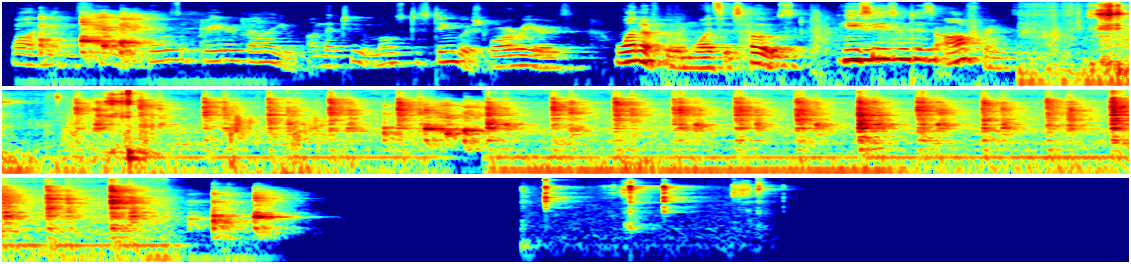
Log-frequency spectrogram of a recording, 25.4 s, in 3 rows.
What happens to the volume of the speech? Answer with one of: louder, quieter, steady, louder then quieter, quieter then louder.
louder.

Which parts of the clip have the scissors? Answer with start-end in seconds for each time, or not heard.
7.6-9.6, 20.8-22.6.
